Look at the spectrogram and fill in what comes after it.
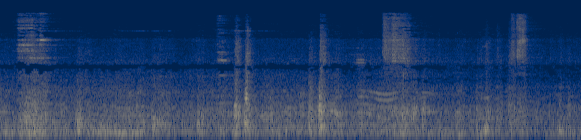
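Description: Electric multiple unit suburban train running, heard from on board: a steady wheel rumble with a few sharp clacks as the wheels pass over rail joints.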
